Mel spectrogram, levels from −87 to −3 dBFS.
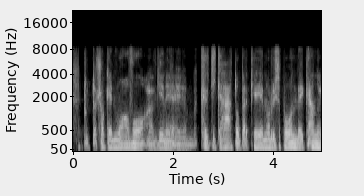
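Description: From start to end, the speech carries heavy Opus voice compression. The band stops near 8 kHz, so the top sounds dull. The linear-prediction coder spends too few bits on the excitation, leaving the voice hoarse and faintly robotic. That fits a rate around 10 kbps.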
